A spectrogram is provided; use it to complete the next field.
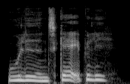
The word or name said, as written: ulidenskabelig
